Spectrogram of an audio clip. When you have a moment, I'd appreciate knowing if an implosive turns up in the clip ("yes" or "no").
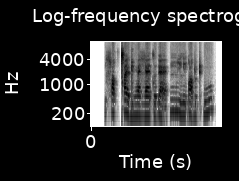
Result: yes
